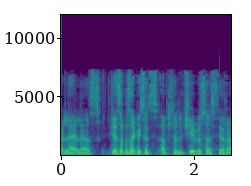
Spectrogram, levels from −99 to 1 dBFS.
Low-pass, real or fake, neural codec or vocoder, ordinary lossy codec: 7.2 kHz; real; none; AAC, 32 kbps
